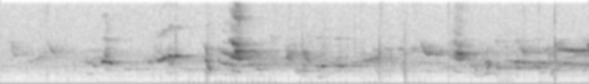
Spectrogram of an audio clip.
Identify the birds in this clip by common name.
Iiwi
